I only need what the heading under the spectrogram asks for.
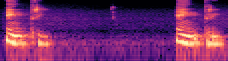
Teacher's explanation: The last vowel is very weak. You see that the first one is strong. Entre is the stress of the word is at the beginning.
